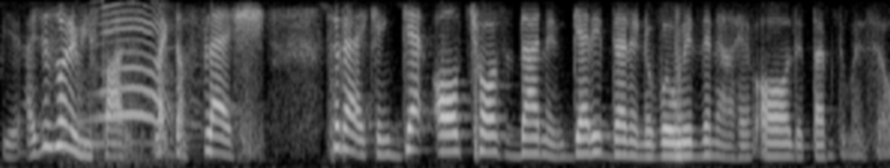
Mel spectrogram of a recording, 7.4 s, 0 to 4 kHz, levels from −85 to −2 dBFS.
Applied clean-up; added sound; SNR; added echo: none; Livestock, farm animals, working animals; 5 dB; none.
